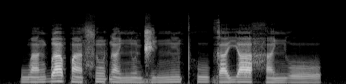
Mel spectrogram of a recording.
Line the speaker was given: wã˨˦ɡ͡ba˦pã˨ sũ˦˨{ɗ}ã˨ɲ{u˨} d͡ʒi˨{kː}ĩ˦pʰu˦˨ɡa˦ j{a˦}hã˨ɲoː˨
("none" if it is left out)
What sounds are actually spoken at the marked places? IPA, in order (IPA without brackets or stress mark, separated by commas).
ɗ, ũ˨, ŋ, a˦˨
